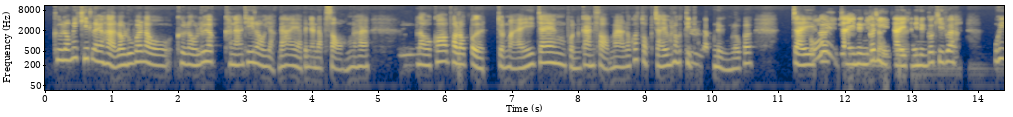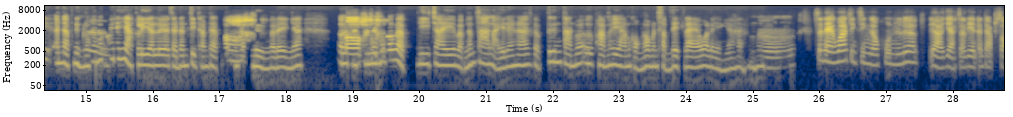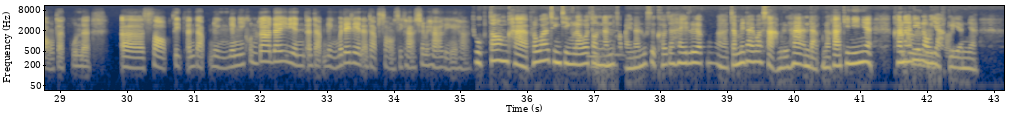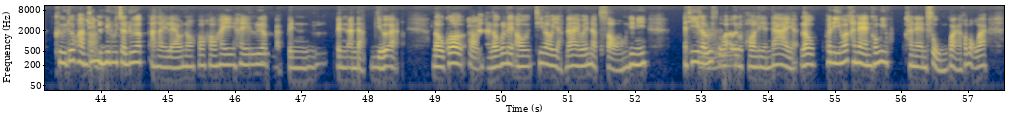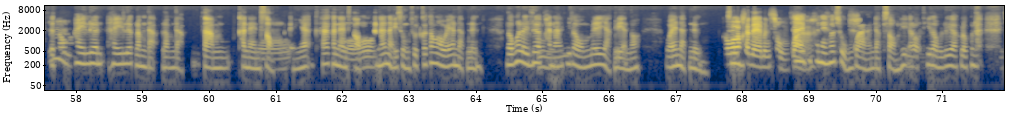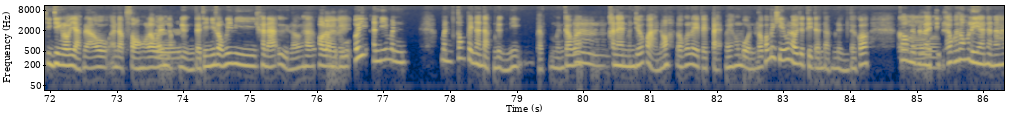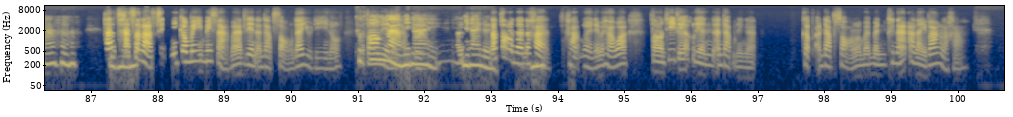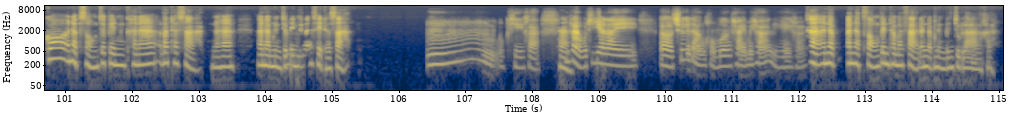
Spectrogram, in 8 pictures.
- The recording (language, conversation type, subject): Thai, podcast, คุณมีความทรงจำเกี่ยวกับการสอบครั้งสำคัญอย่างไรบ้าง?
- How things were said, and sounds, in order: static; distorted speech; other background noise; mechanical hum; other street noise; laughing while speaking: "อ๋อ"; chuckle; tapping; chuckle; chuckle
